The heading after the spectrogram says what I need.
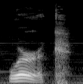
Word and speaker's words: work: r de esta palabra se pronuncia con la lengua lo más atrás posible y suena como work work puedes hacer ideas como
